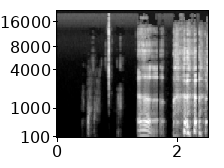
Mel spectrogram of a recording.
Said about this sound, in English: I'm going to take a sip of the liquid.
